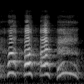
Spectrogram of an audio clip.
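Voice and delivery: loud high jeering laugh; mocking hoot. A narrator's reading. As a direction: hoot at poor Bubba. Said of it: "hooted and hollered".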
